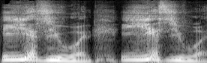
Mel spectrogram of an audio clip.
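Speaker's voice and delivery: pet talk voice, as for a dog. Asking to be spoken to like a dog, then showing it: talking-to-a-dog voice. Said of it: "Talk to me like you would talk to your dog".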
